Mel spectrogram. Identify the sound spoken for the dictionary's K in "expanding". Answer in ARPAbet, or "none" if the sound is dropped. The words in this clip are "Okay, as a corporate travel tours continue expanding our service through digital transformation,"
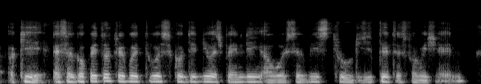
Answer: none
